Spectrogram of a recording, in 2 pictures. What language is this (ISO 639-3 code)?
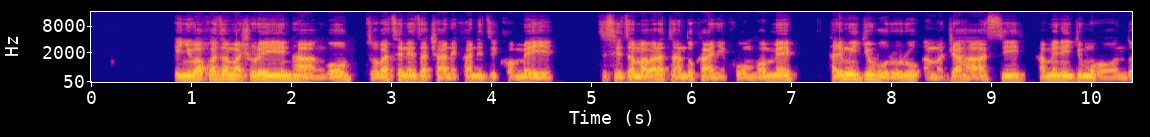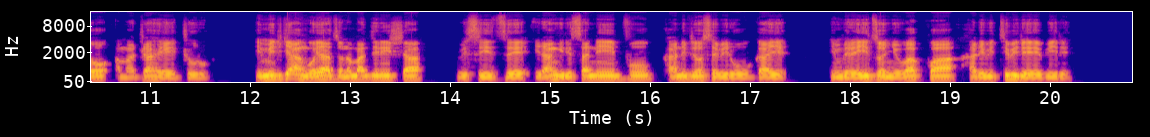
run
